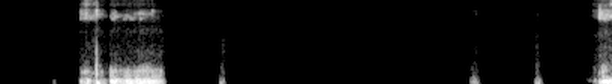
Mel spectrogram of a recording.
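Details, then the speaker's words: Sleeping dog, described as snoring very loudly: a rough, snorting snore followed by soft, low breathing pulses in a quiet room. "can you guys hear the dog snore see if I I moved him he's not going to snore now this dog snores so loud dude I'm surprised I could sleep through it"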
